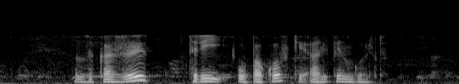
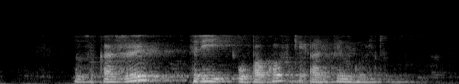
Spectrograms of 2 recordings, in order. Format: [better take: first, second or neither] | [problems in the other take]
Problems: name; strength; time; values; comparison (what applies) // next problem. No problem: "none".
first | noise reduction (neural separator model SepFormer DNS4)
